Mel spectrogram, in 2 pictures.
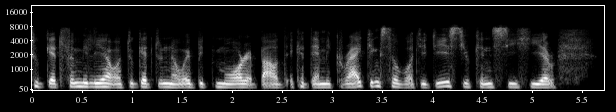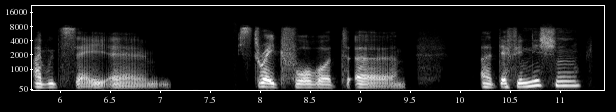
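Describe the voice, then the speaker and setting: In a German accent, a woman speaks at a fairly slow pace with a very deep, low pitch, and the sound is dry and close with no echo. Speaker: professor. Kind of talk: lecture. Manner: halting, many fillers.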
